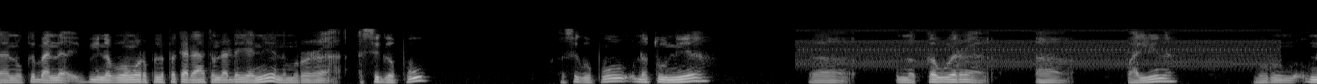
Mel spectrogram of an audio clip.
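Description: Throughout, the speech has a rough, hissy halo and a smeared, underwater quality. Nothing is heard above 5.3 kHz. The damage is heavy. The likely cause is Nellymoser compression, which codes fixed blocks and fills weak bands with noise, at a rate that fits about 22 kbps.

From 7.95 to 12.81 s, timecode bleed appears. Linear timecode has leaked in from a neighbouring track or cable. Its square wave flips between roughly 1 kHz and 2 kHz. It sits about 25 dB below the speech as a steady chirping warble, consistent with 23.976-frame code.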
